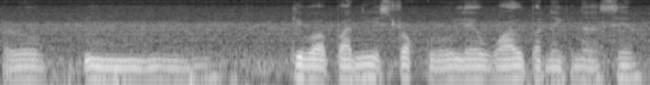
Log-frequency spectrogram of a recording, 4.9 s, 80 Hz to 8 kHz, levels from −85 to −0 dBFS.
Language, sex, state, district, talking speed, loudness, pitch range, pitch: Nagamese, male, Nagaland, Dimapur, 145 wpm, -18 LUFS, 105-110 Hz, 110 Hz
